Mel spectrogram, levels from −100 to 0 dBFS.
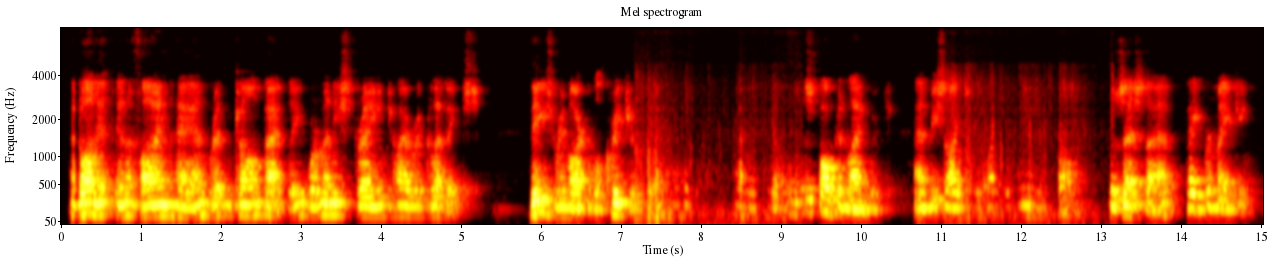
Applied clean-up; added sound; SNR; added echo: neural mask model DeepFilterNet 3.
